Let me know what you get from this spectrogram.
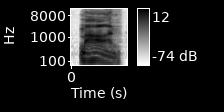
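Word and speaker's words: Mahaan: how do you say his last name again mahan mahan who was a part of oh gosh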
